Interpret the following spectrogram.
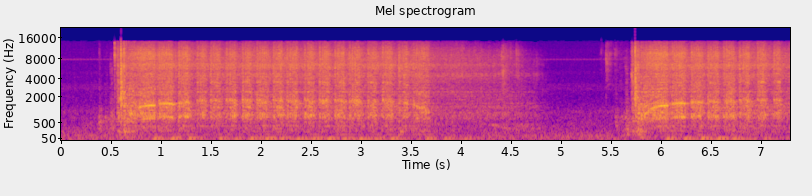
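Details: Alfa Romeo: starter churns the engine in two long, even bursts but it never fires; cranks, no start.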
